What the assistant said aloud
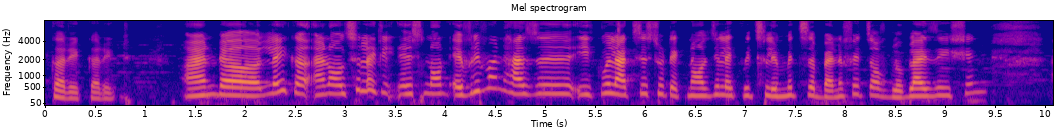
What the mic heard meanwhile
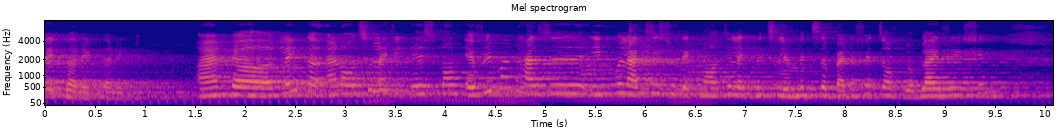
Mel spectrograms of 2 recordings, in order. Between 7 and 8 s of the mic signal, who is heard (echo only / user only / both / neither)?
both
